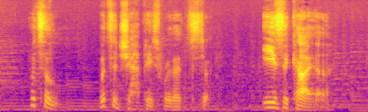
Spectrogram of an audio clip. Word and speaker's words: izakaya: Izakaya. Like an isekaya. Isekaya. The letter I is pronounced E.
